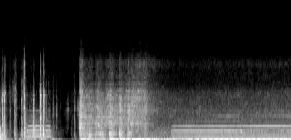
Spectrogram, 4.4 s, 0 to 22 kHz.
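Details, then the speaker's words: 2005 Isuzu SUV, Vortec 4200 inline-six, after reassembly: cranks, catches and settles into a steady, even idle with no stumble; no longer misfiring, no check engine light. "and there we go with that we have a engine that's no longer misfiring this is a Vortec 4200 uh inline six"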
